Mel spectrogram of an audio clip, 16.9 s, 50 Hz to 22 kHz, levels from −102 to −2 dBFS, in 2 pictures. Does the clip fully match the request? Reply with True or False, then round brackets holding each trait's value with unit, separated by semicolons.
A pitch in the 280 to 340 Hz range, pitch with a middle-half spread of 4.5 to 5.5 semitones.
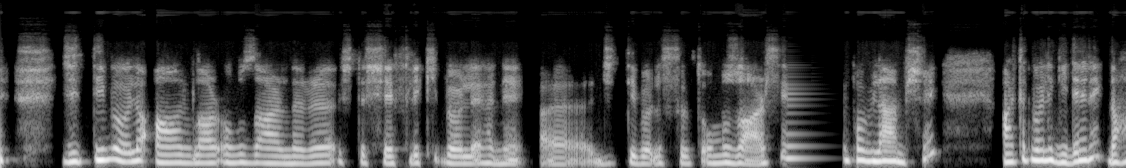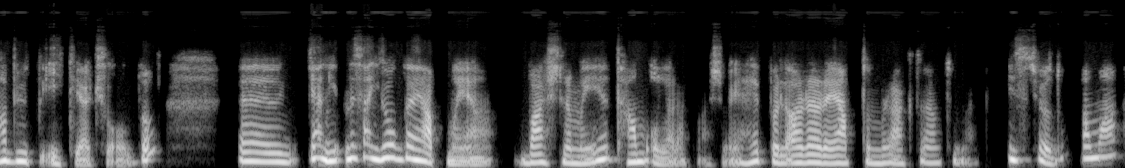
False (190 Hz; 5.2 semitones)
